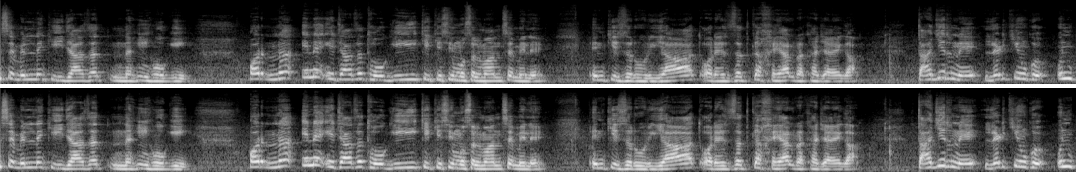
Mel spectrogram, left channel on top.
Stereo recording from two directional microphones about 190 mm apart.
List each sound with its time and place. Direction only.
0.0 s speech: 40° right (ahead or behind)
